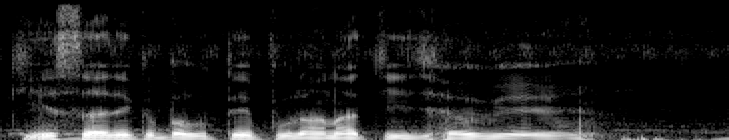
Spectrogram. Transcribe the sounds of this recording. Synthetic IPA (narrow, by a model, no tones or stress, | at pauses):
keːsəɾeːkbəɦut̪epuɾaːnat͡ʃiːd͡ʒɦɛe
